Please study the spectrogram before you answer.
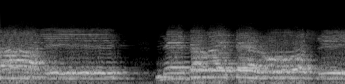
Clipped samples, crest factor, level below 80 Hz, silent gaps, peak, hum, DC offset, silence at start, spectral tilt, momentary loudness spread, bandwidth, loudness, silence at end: under 0.1%; 10 dB; -42 dBFS; none; -10 dBFS; none; under 0.1%; 0 s; -7 dB/octave; 6 LU; 7.2 kHz; -21 LUFS; 0 s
